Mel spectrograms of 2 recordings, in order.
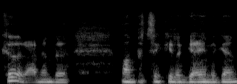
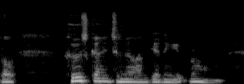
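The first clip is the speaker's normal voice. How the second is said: put-on whisper. Retelling a radio reporter's answer to a question: imitating Peter Jones whispering. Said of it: "and he whispered to me".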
